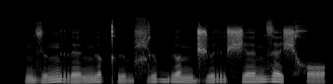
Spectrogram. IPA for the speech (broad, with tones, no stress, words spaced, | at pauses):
nzʏ˩˥ŋrɛ˩ŋʏ˧ɐ̯ kʰʏ˩vɕʏ˩˥bʏ˧ɐ̯ nd͡ʒʏ˩˥r ʃɛ˧ nzɛ˥˩ʃxɔ˩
